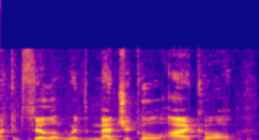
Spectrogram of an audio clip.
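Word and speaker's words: Ichor: fill it with magical i call that's pronounced i called i know i pronounced it right choose your i call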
